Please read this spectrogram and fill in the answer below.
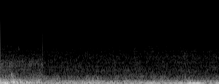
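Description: Low, steady rumble of a moving car heard from inside the cabin: engine and road noise, with a faint click about half a second in.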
